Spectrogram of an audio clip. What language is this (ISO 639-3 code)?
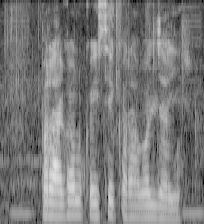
bho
